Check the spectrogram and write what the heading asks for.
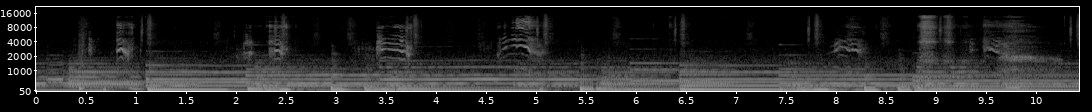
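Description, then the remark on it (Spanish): A cat named Isis meows repeatedly and insistently for several seconds, loud, with drawn-out, wavering cries over a steady low background hum. “Ah, perdón, yo sé que están escuchando una, una gata maullar como por quién sabe cuántos segundos.”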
